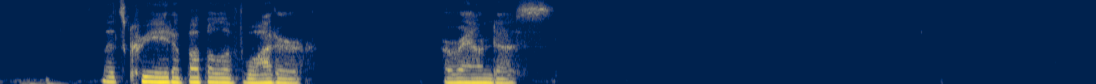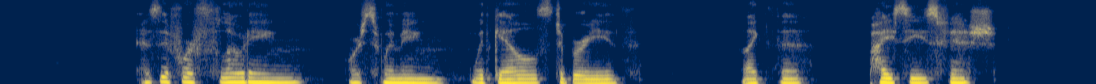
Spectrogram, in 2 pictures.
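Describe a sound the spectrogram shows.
A middle-aged woman speaks calmly over an online call, in bursts with pauses.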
